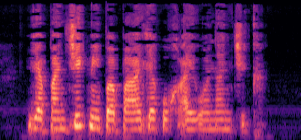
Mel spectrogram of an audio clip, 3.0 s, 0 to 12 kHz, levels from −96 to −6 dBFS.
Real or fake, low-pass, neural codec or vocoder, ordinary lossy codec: real; 10.8 kHz; none; AAC, 32 kbps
